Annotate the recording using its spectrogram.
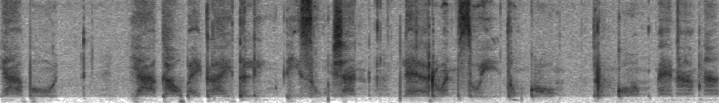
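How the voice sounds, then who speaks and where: A woman whispers over noticeable background noise. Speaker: ASMR creator. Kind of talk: bedtime story reading.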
